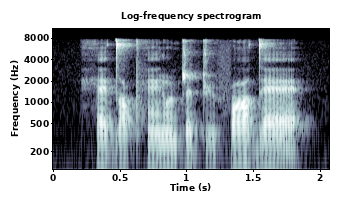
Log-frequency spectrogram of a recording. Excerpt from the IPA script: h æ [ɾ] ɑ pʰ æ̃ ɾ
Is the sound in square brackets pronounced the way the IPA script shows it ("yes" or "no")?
no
